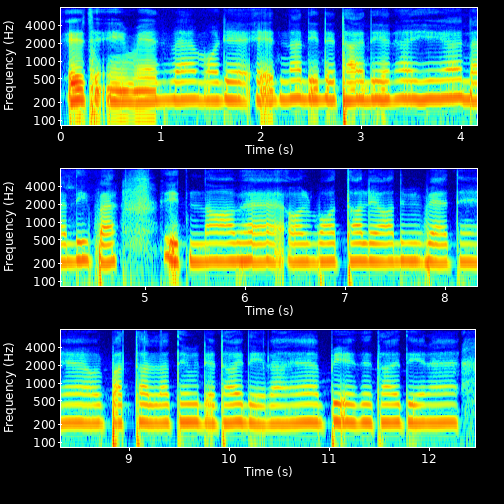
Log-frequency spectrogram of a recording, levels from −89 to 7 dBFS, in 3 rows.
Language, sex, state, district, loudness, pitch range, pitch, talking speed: Hindi, male, Maharashtra, Nagpur, -19 LUFS, 215-220 Hz, 220 Hz, 165 wpm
